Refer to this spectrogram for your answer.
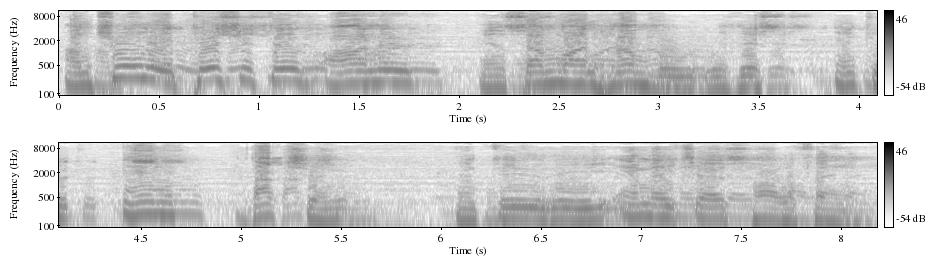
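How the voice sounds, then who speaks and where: Amid noticeable background noise and audible room echo, a man speaks at a moderate pace with a fairly high pitch, lively intonation and very even loudness. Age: 70s. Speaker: retired teacher and coach. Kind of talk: acceptance speech.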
